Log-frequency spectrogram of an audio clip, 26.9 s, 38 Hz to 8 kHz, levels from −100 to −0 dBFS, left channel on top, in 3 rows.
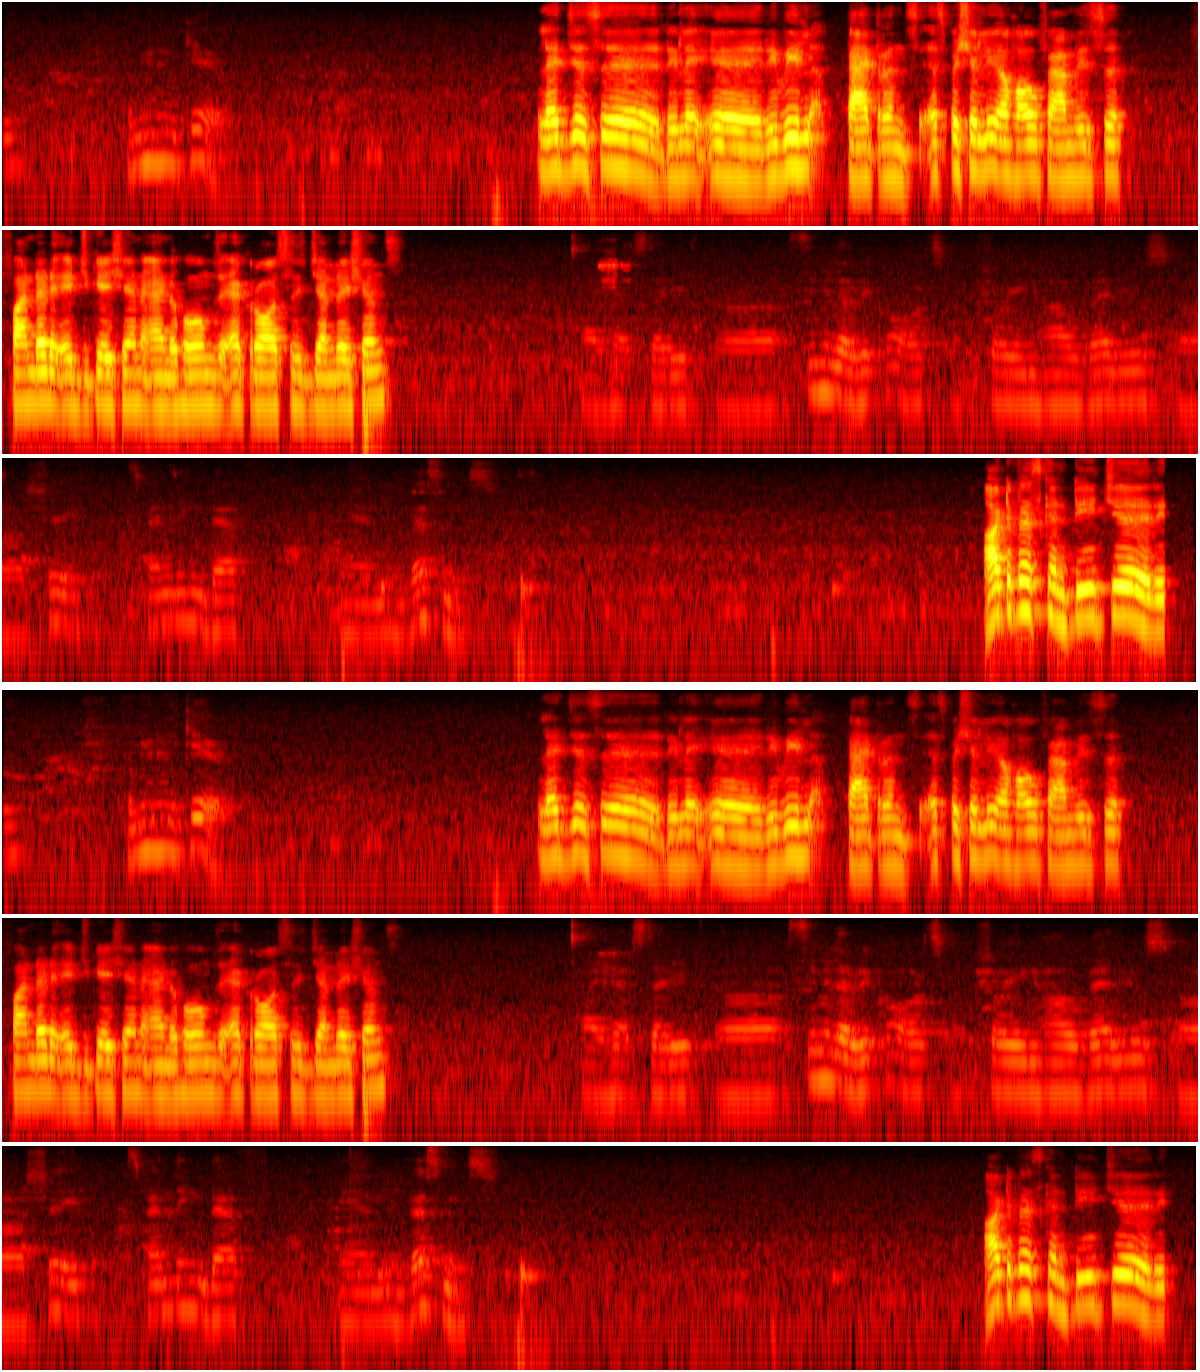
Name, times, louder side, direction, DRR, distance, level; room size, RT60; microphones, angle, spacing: voice 1, 0.0-2.1 13.2-22.0, right 3 dB, 50° right, 1.2 m, -58 dB
voice 2, 4.0-8.4 9.1-11.9 25.3-26.7, left 7 dB, 55° left, 0.3 m, -31 dB
6.7 x 3.6 x 4.5 m
head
